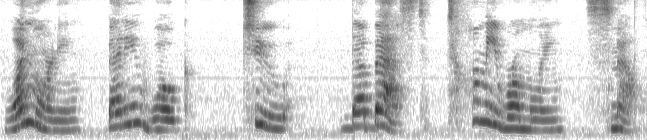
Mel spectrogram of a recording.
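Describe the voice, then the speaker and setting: A woman reading a children's story aloud in an expressive, deliberate way, recorded at a distance from the microphone. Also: on the high side, slight background noise. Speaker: storybook reader.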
